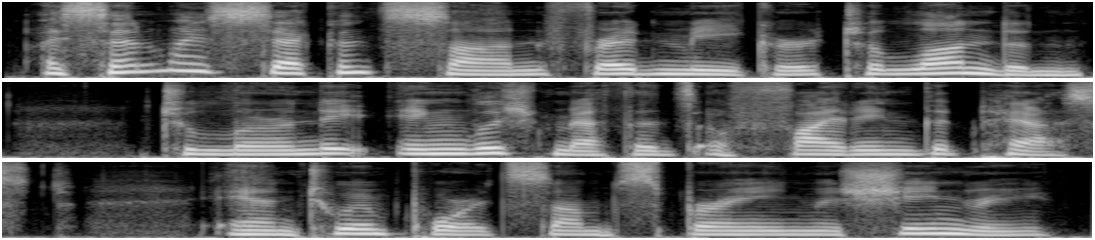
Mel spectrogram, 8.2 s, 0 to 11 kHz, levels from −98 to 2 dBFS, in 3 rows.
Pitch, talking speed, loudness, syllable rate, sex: 185 Hz, 175 wpm, -18 LUFS, 4.6 syllables/s, female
